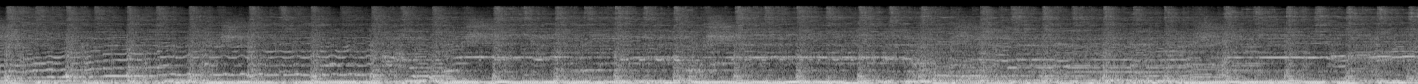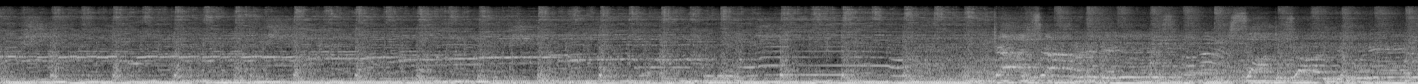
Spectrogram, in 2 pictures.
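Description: Live rock band playing loud, guitar-driven rock: electric guitar, bass guitar and a drum kit, with singing, recorded raw through a phone's built-in microphone.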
